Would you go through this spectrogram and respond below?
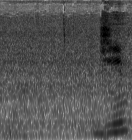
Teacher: وسط زبان اور بالمقابل اوپر کا تالو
